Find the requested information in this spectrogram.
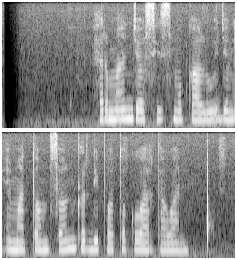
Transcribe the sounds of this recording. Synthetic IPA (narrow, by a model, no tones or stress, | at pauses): hɛrmand͡ʒɔsismɔkalud͡ʒɨŋɛ̰mat̪ɔmsɔnkɨrdipɔt̪ɔkuwart̪awan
